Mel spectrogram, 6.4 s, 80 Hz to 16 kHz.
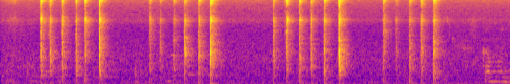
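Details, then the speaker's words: Nursing student's acted chest physiotherapy demonstration on a male patient, clapping (cupping) 8–10 times before vibration and effective coughing: rapid hollow claps in short bursts; chest percussion to loosen sputum. "kita mulai fisioterapi dada nya ya Pak yang pertama melakukan cropping sebanyak 8-10 kali"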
